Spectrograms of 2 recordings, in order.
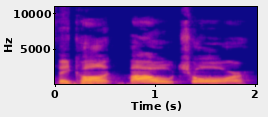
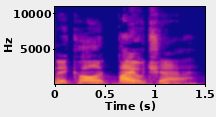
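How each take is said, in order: First: It is said in a Southern accent. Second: It is said in a New England accent.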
